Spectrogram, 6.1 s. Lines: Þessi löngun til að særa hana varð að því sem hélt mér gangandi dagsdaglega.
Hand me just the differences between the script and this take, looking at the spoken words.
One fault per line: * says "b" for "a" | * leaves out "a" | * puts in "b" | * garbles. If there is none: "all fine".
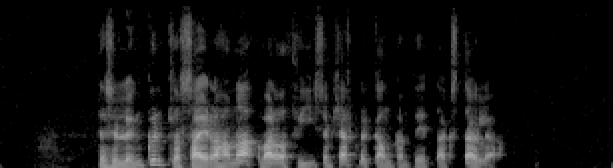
all fine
